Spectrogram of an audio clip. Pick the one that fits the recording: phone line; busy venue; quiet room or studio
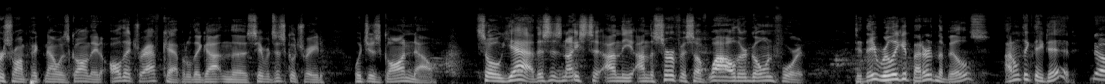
busy venue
